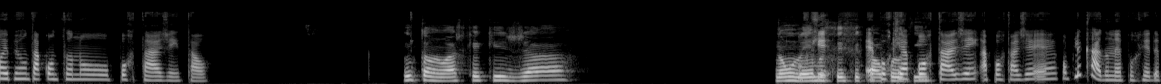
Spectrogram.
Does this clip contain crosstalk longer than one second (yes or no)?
yes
